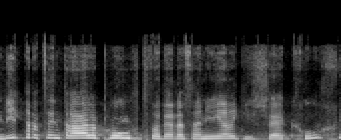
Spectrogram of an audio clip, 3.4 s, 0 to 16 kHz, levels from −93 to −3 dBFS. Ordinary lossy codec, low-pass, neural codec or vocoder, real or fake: Opus, 24 kbps; 10.8 kHz; codec, 24 kHz, 1 kbps, SNAC; fake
